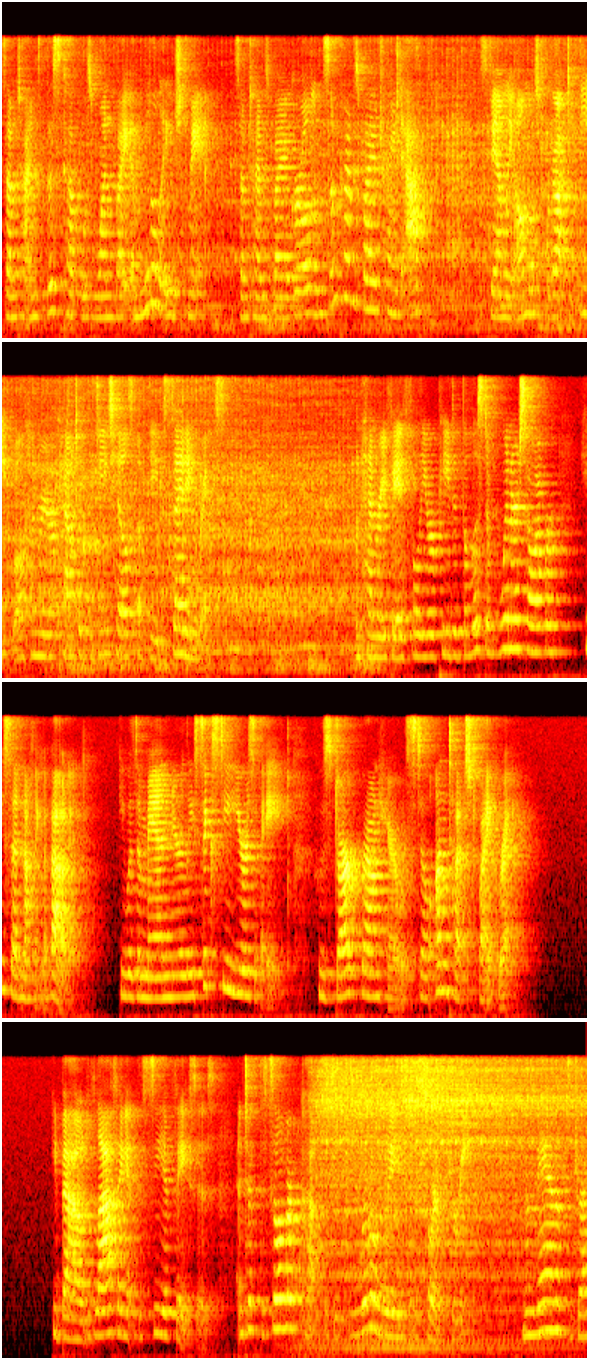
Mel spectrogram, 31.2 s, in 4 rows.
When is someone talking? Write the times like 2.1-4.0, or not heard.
0.0-10.8, 12.5-22.4, 24.1-29.6, 30.3-31.1.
